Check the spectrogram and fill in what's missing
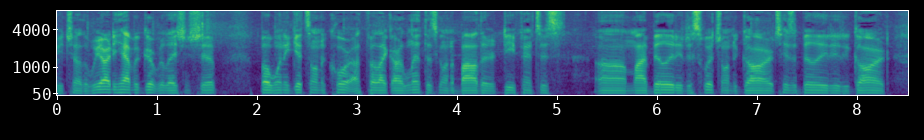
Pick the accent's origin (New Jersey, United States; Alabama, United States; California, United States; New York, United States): California, United States; Long Beach; I'm also from Long Beach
